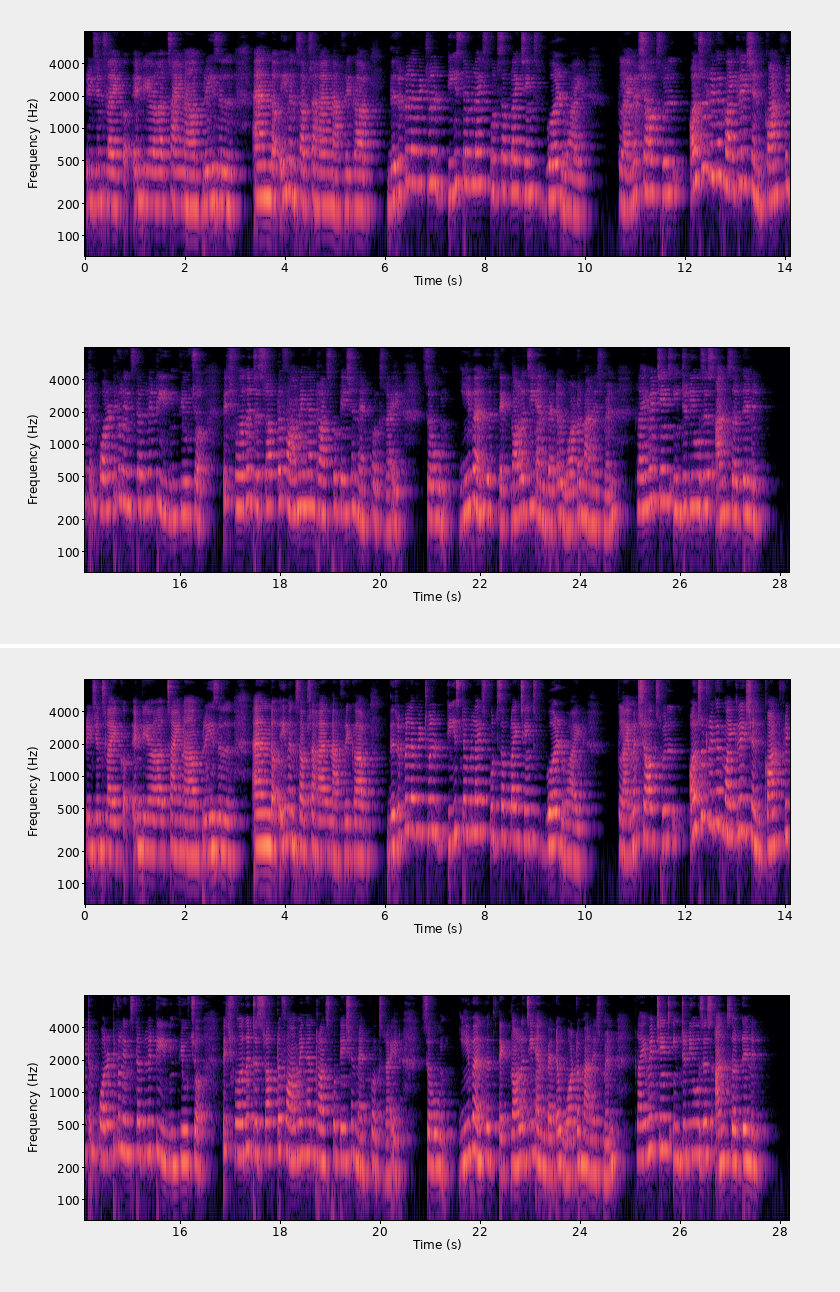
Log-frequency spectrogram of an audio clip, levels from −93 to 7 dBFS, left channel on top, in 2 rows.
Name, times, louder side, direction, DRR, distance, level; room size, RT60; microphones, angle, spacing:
voice 1, 0.0-5.6 6.0-10.1 10.7-11.8 12.1-21.3 21.6-27.5, right 2 dB, 85° right, 3 dB, 0.5 m, -29 dB
2.4 x 2.0 x 2.5 m, 0.69 s
head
